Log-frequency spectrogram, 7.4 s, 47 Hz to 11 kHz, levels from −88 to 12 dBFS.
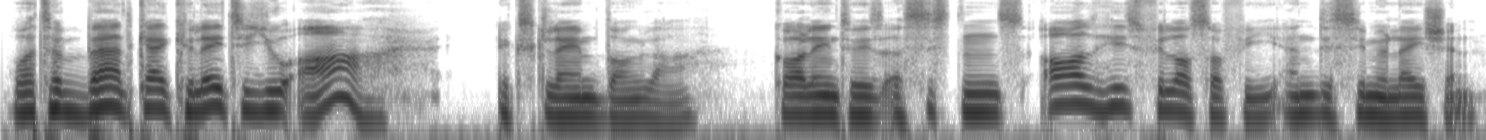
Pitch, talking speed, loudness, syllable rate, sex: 140 Hz, 135 wpm, -17 LUFS, 5.5 syllables/s, male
